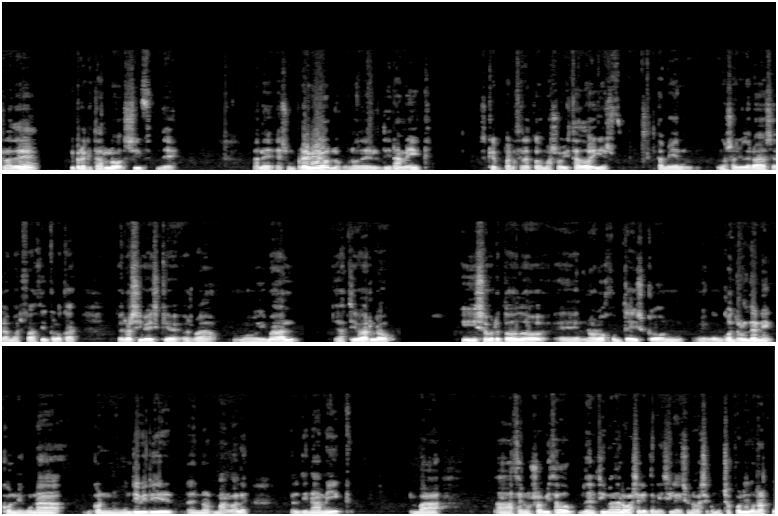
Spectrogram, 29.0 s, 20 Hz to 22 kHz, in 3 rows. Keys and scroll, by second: 1.3 shift+d, 2.5 d, 3.6-5.8 typing, 7.4-11.3 typing, 13.1 2, 15.9 shift+f, 16.4 shift+f, 28.6 s.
